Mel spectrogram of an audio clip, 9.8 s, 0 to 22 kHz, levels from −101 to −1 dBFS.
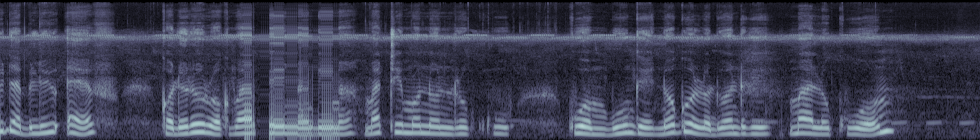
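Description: At 2.45 s, just after "kod riwruok", a Bluetooth stutter begins. It lasts until 3.39 s, ending before "ma timo nonro". Packets arrived late or not at all, so the receiver kept replaying its last short slice. About 630 ms of speech is lost across roughly 930 ms. The longest unbroken run is about 100 ms, heard as a buzzy, machine-gun repeat. The speech then jumps ahead, as if it had kept playing underneath.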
